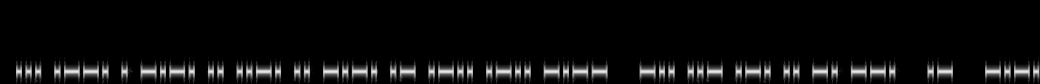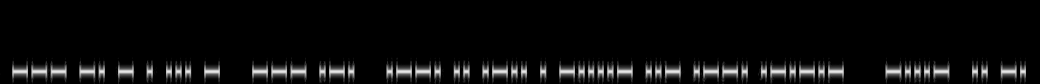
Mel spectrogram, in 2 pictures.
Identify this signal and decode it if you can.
Morse code, heard as a keyed tone, about 25 wpm, 600 Hz. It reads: SPECIFICALLY DURING A CONTEST OR PILE-UP. <BT> IN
